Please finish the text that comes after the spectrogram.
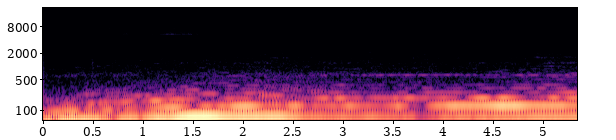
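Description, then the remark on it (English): Deep, continuous engine rumble from heavy trucks idling and moving outside, low and droning with shifting harmonic tones, steady and fairly loud throughout, with no voices. “Doggone trucks out in the... What are they doing out there?”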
